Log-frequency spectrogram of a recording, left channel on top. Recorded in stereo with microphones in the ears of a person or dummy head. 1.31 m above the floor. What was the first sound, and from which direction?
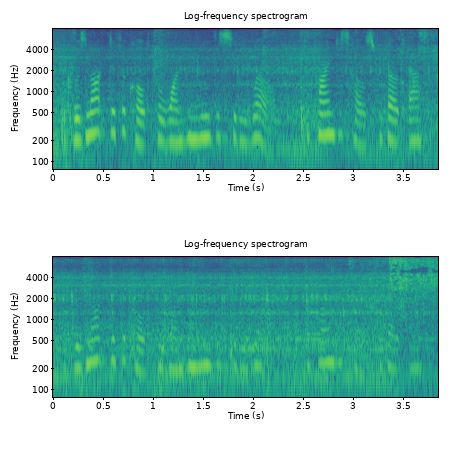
A woman speaking, 60° left (ahead or behind).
